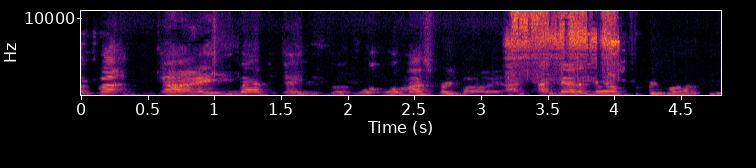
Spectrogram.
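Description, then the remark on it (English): A man talks animatedly, and partway through a sharp, bright hiss like an aerosol spray bursts out for about a second, apparently voiced by him in imitation of a Raid insecticide spray, before his speech continues. “We got raid for the beehive.”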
